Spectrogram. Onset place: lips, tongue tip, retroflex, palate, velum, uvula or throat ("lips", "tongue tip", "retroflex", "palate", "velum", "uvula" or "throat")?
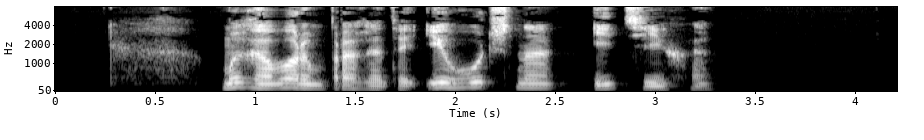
lips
